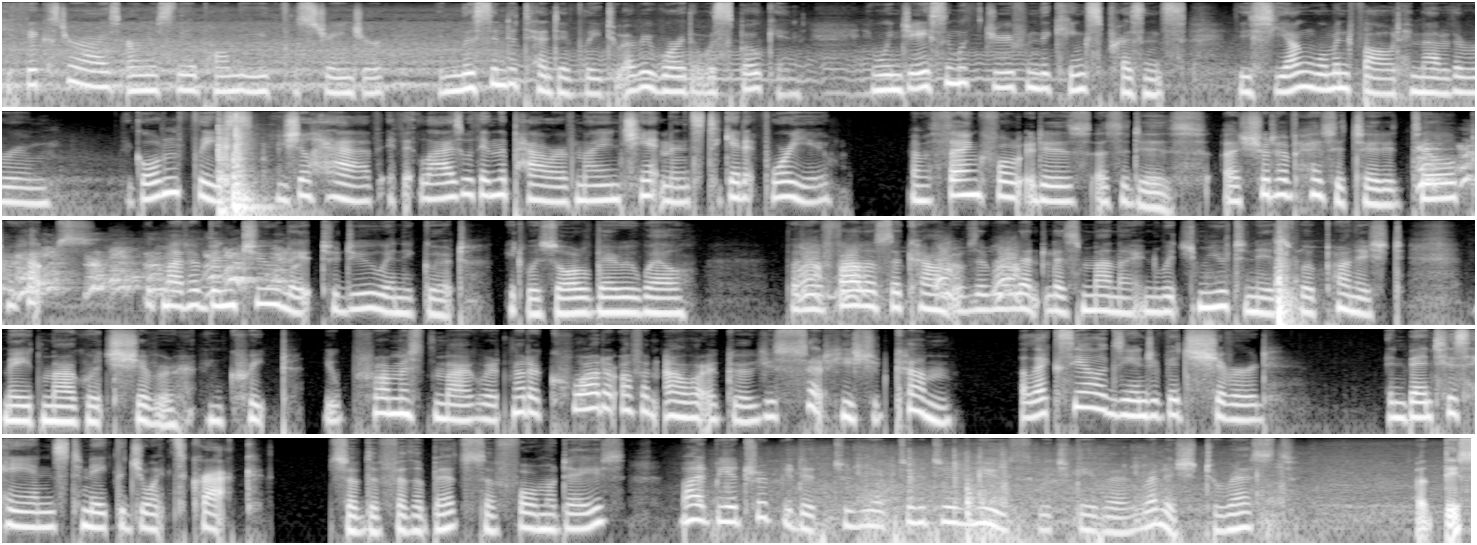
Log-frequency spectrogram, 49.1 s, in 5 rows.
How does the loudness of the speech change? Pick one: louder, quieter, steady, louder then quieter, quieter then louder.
steady.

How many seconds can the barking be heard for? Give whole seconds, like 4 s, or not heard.
4 s.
